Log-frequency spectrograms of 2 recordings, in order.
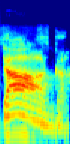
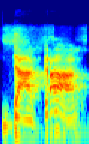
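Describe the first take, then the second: First: The word ends on the bare consonant. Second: A vowel is added after the final consonant. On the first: The speaker calls it right. "we say dog" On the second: The speaker calls it wrong. "we don't say da ga"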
